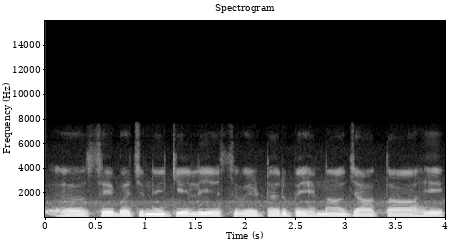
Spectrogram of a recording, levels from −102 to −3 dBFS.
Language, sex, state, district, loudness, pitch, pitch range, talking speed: Hindi, male, Madhya Pradesh, Dhar, -13 LUFS, 130 Hz, 130-135 Hz, 135 wpm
